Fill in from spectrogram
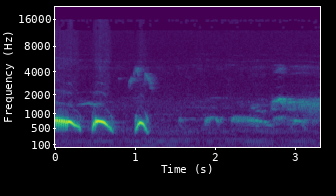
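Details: Female spotted dove in the 'thổ đồng' voice, a call played to attract wild males: three quick arched coos in a row, then soft, faint higher murmuring notes trailing on.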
